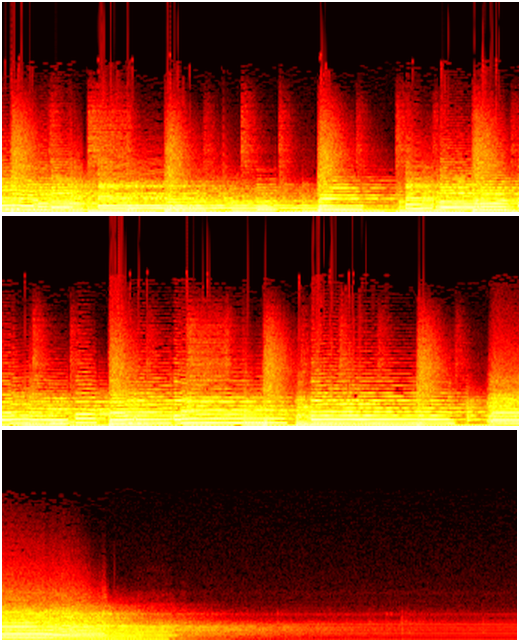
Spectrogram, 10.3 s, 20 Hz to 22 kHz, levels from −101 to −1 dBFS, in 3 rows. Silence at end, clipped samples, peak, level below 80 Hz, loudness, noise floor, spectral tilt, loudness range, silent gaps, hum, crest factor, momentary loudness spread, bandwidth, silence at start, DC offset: 2.2 s; under 0.1%; 0 dBFS; -20 dBFS; -11 LUFS; -55 dBFS; -6.5 dB/octave; 6 LU; none; none; 12 dB; 6 LU; 11 kHz; 0 s; under 0.1%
